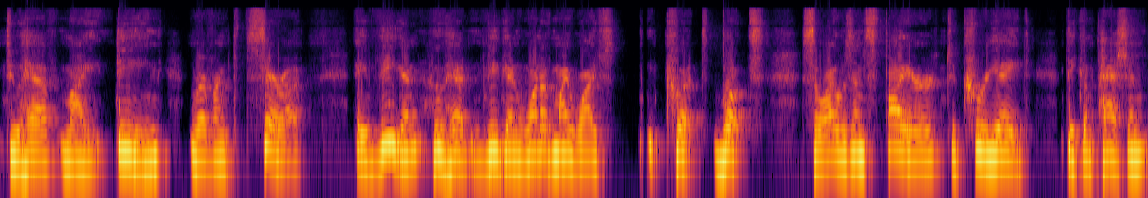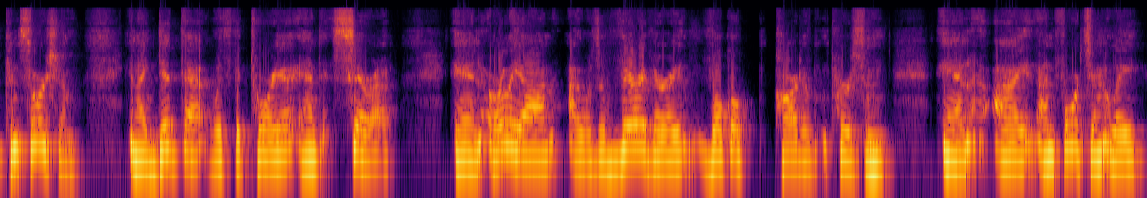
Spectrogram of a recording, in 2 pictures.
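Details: Adult man with self-reported aphasia that limits his access to many words, speaking in an acceptance speech; aphasia.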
